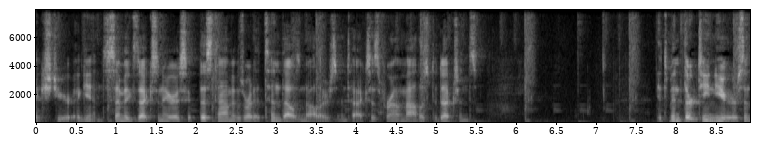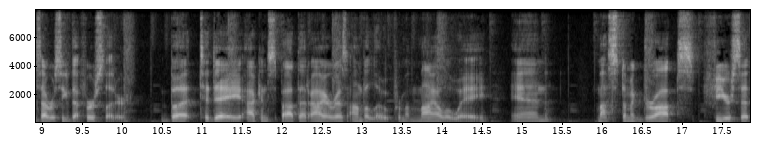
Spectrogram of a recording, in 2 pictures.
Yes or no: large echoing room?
no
